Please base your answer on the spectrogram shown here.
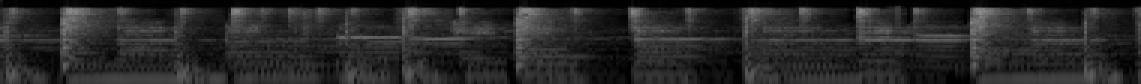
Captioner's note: none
